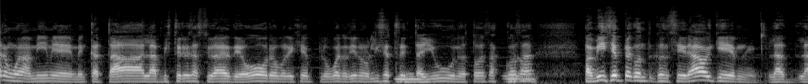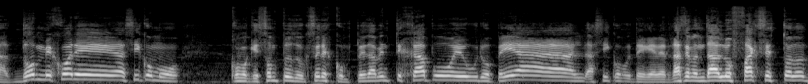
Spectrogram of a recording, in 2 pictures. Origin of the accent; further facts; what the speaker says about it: Chile; yo soy el weón más feliz del mundo como chileno que eso sea un producto hecho acá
